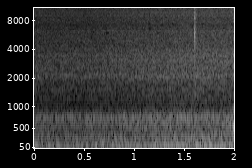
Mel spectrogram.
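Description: Steady low rumble of a running car, heard from inside the cabin.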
